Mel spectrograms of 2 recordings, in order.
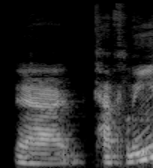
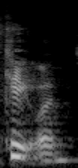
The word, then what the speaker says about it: Caitlin: I'm going to go with Kathleen. Is that how I pronounce it? Yeah, it's Caitlin. Caitlin.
